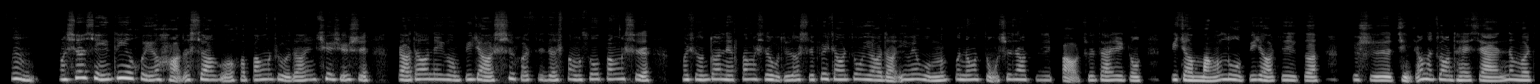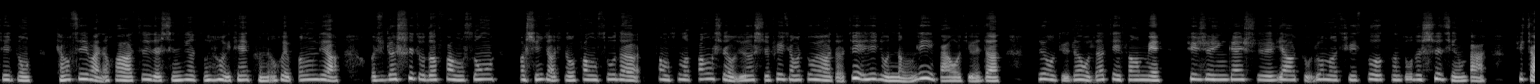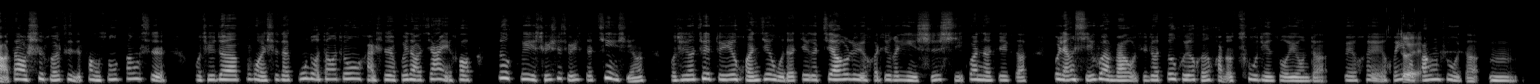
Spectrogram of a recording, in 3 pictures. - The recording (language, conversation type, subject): Chinese, advice, 咖啡和饮食让我更焦虑，我该怎么调整才能更好地管理压力？
- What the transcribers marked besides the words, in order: other background noise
